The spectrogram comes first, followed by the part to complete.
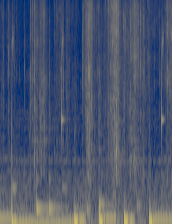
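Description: Background music with a steady beat, over the crinkling and tearing of a foil trading-card pack wrapper being ripped open, loudest about a second in.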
